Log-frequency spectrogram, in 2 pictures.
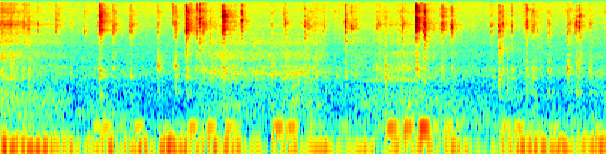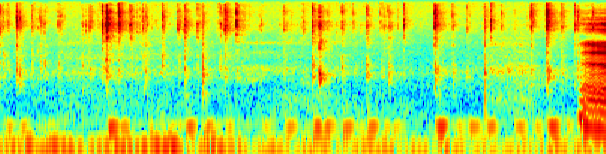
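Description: Fast, steady clatter of fingers typing code on a computer keyboard, close and fairly quiet, with continuous keystrokes and small pauses between bursts.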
